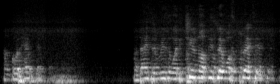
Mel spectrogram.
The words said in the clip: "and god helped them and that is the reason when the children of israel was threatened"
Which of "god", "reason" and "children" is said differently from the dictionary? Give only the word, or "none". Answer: children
